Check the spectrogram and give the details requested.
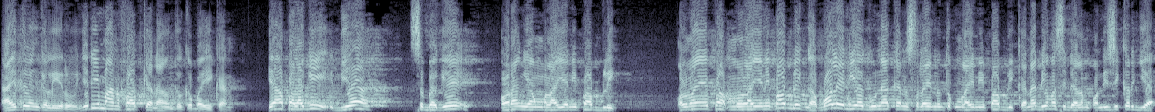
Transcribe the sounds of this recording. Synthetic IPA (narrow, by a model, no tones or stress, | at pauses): ʔait̪ujaŋkəliɾṵd͡ʒadimanfaat̪̚kanaunt̪ʊkːəbaika̰n | jaːpalaɡidiasəbaɡaj | oɾaŋjaŋməlajanipablɪk̚ː | alomapaməlajanipablɪk̚ŋɡaʔbolɛhdiaɡunakansəlaɪnunt̪ʊk̚məlajanipablɪkːarnadiamasɪdalamkondis̬ikərd͡ʒa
